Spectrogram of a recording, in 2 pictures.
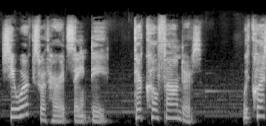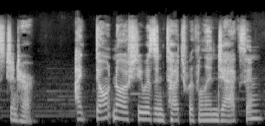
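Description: An actress playing a skeptical police detective in an audio drama, dry and matter-of-fact, with a low, gravelly voice. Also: female voice, expressive, moderate pace, faint music behind. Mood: wary.

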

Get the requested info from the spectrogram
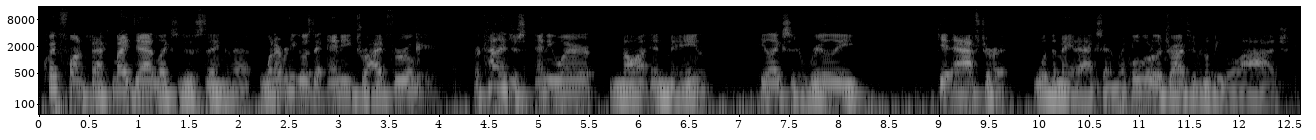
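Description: A man's voice: mid-range voice, fairly quick, a bit bright. A young man hosting a casual podcast, brash and joking, swearing freely. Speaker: podcast host.

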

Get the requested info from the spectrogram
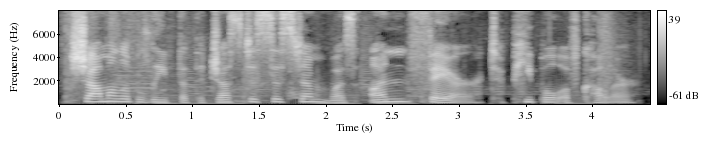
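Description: A woman's voice: medium pitch, normal speed, a little mellow, faint music behind. A woman narrating a scripted biography as a children's story, explaining things in simple words.

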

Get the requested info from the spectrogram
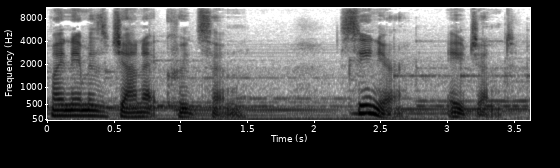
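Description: A stern female senior agent in an audio drama. Her voice sits low for a woman and she speaks in clipped, formal commands. Clear music plays behind her cold, controlling delivery. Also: sing-song, a little slow, full character voice. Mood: measured authority. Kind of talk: scripted audio drama acting.

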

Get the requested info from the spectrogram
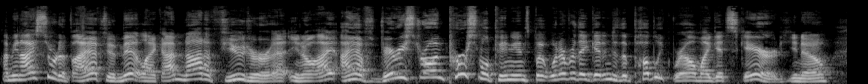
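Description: A man with a fairly high, very bright voice co-hosts a literary podcast. He talks informally, like someone telling an animated story to friends. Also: fast talker, hardly any pauses. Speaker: podcast co-host. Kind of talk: casual literary podcast conversation.

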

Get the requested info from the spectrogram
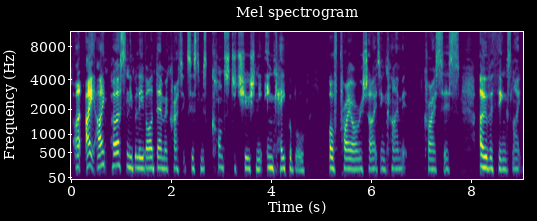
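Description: A woman's voice: medium pitch, no room sound. A woman, speaking as an author being interviewed, explaining ideas in an earnest, articulate way. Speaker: author and guest.

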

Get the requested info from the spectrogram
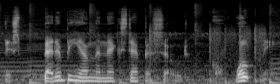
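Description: Actor as animated, indignant man, sarcastic menace. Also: a little high, brisk, natural voice. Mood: defensive, insistent. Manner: sarcastic, profane, confrontational. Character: indignant, menacing man defending his odd appetite, mocking and defensive. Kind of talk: audio drama acting. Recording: music playing underneath.

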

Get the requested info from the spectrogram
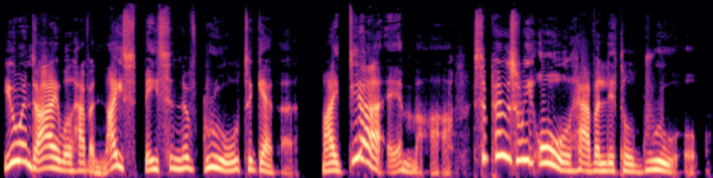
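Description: A woman reading aloud voices a fussy, anxious elderly gentleman fretting over his grown daughter. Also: mid-range voice, sing-song, measured pace, no room sound, clean studio sound. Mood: fretful. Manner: fretful, coddling. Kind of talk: audiobook character reading.

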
